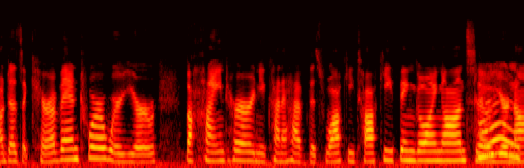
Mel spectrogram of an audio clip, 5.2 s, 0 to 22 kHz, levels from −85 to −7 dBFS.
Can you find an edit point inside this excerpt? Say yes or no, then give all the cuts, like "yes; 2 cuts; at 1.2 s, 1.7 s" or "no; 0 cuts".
no; 0 cuts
